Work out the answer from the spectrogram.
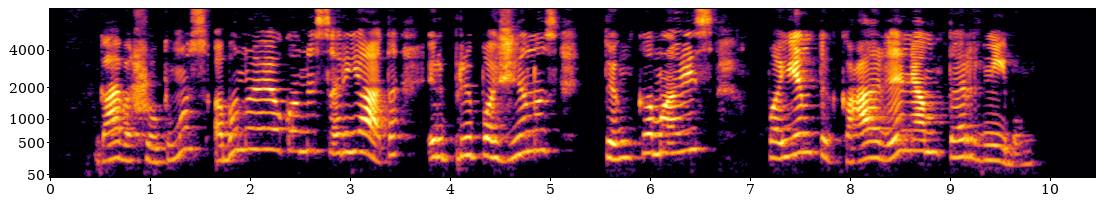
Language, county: Lithuanian, Vilnius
